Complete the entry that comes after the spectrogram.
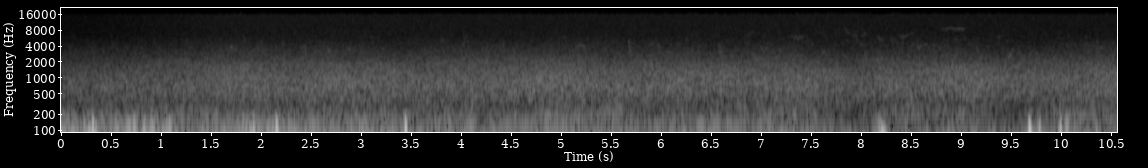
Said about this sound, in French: je vais vous mettre ici un bruit que j'ai beaucoup aimé écouter à l'île aux moines. C'est le bruit du vent dans les arbres. On entend les rouleaux de la mer au loin. Et et on entend aussi les bruits d'oiseaux.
